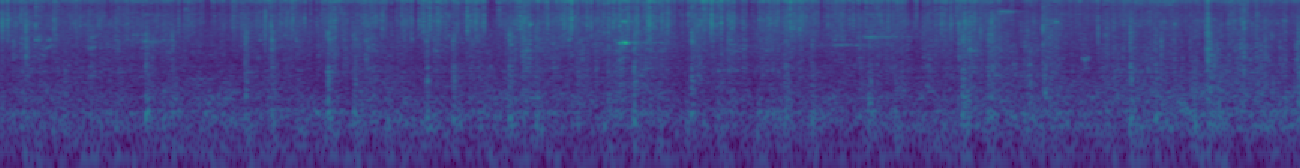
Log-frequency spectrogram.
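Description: Narrow-gauge train running along forest track, heard from the cab: a steady low rumble of the locomotive and its wheels on the rails, with scattered clicks and knocks.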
